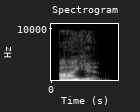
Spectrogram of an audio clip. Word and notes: ayin: British English

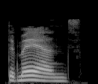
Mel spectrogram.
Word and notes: demands: British English

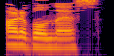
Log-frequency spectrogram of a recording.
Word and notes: audibleness: British English

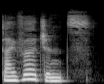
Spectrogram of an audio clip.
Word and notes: divergence: British English

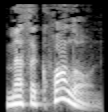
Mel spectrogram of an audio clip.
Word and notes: methaqualone: British English

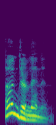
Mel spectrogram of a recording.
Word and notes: underlinen: British English

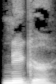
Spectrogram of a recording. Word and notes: nigger: American English

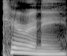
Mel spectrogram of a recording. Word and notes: tyranny: American English

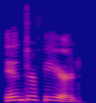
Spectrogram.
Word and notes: interfered: British English

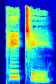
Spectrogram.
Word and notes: pt: American English

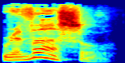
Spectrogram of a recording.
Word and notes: reversal: British English

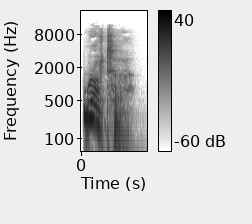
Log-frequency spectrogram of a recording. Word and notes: rotter: British English

